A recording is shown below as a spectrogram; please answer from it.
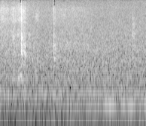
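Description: Quiet room tone with a faint steady hum and two small clicks about half a second apart in the first second.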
